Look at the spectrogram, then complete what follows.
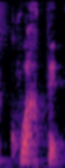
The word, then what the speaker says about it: quartet: Ça se prononce quartet, ok.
